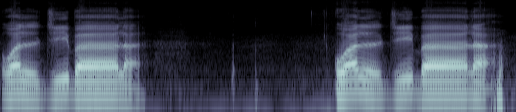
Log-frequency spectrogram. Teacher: Kemudian pada hafal ba ada mad thabi'i panjangnya dua harakat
